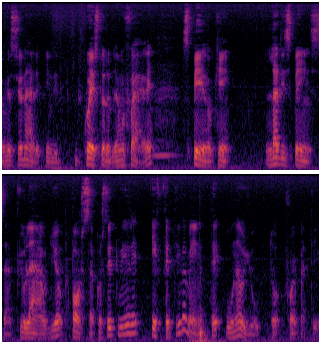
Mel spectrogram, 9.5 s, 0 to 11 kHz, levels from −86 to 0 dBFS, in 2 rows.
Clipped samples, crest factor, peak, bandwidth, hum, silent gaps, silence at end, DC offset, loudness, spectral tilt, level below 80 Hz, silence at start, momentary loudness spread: under 0.1%; 24 dB; -18 dBFS; 11 kHz; none; none; 0 s; under 0.1%; -41 LUFS; -3.5 dB/octave; -64 dBFS; 0 s; 14 LU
